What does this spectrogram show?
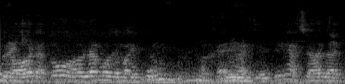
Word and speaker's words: Maipú: ahora todos hablamos de Maipú. En Argentina se habla del Teatro Maipo. Hay un enredo ahí, dice que es una palabra mapuche, o eran los argentinos que hablaban con el acento en la U, en fin.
